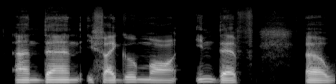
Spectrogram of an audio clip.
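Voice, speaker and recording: The speech has a slight French accent and monotone, flat intonation, recorded very cleanly with a silent background and a dry, close sound with no echo. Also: man. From French Caribbean island (Guadeloupe). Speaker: software company account manager. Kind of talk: podcast interview. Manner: halting, many fillers.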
